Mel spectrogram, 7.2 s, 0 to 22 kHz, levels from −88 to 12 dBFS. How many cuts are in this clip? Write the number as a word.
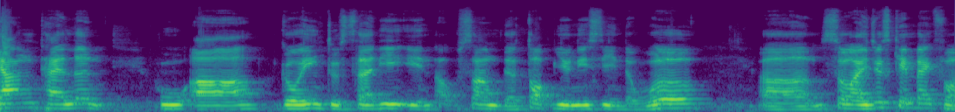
zero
